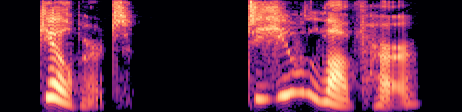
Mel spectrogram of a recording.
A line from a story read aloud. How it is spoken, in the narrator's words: the energy of her sharply whispered question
